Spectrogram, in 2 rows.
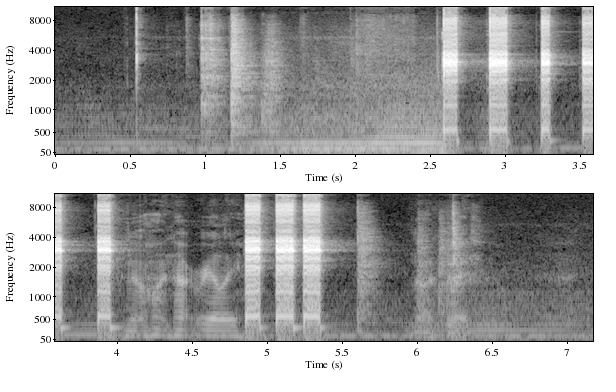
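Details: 2021 Harley-Davidson Heritage stock horn after tone screw adjustment attempts: seven short honks with thin, high, buzzy tone lacking low body; horn still weak.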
